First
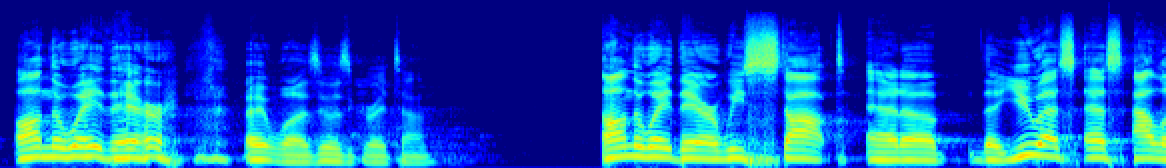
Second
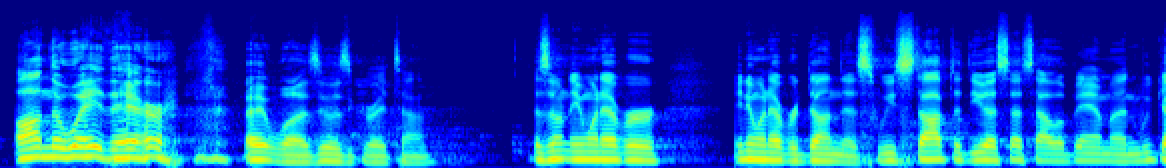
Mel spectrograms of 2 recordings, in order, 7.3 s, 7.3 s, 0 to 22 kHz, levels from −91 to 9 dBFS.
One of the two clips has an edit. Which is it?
second; 1 cut; at 3.2 s

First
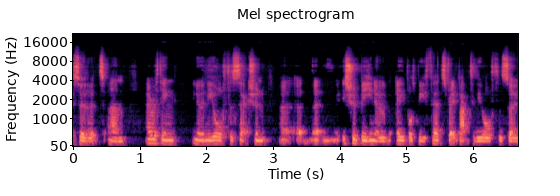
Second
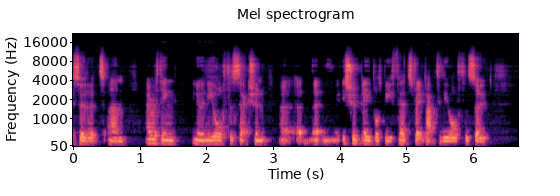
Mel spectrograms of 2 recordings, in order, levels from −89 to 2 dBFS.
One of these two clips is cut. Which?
second; 1 cut; at 4.3 s

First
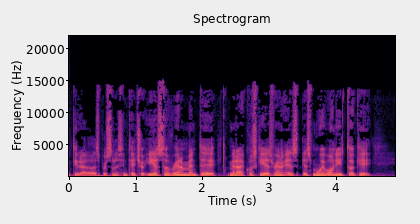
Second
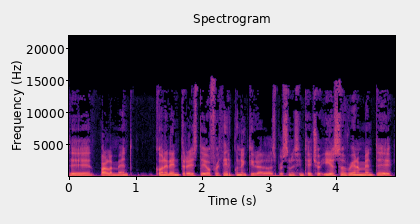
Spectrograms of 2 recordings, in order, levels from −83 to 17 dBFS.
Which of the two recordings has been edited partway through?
first; 1 cut; at 2.3 s

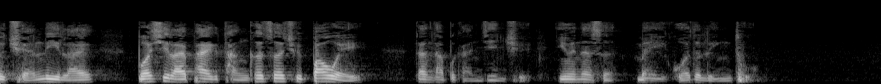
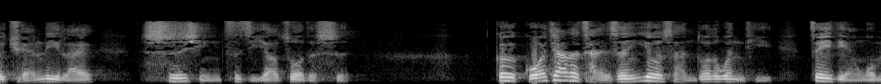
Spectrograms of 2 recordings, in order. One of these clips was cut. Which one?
first; 1 cut; at 1.2 s

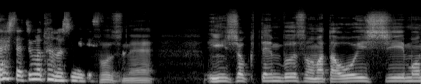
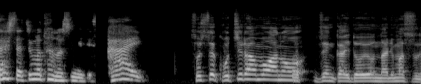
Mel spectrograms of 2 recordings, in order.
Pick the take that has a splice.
second; 1 cut; at 1.0 s

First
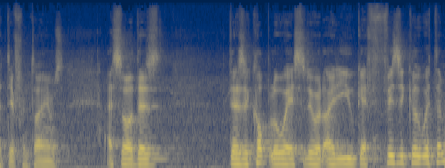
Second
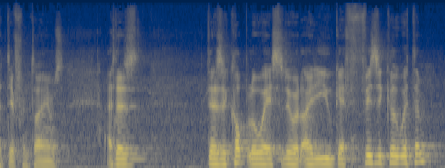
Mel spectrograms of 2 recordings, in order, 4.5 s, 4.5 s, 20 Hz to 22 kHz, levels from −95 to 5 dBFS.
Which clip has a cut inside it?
second; 1 cut; at 1.1 s

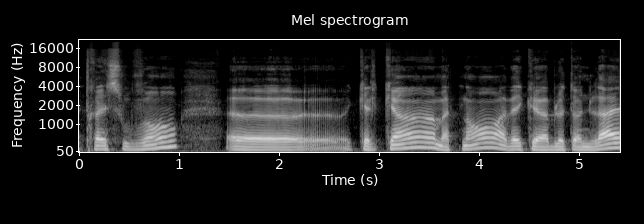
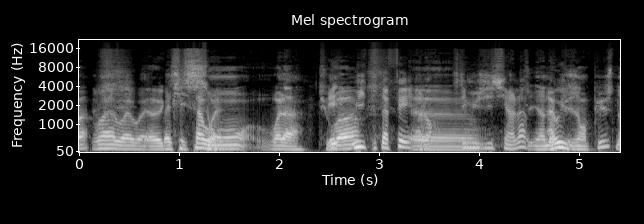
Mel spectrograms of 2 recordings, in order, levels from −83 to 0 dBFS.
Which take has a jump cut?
second; 1 cut; at 4.5 s

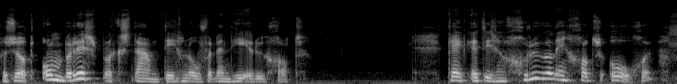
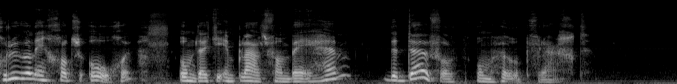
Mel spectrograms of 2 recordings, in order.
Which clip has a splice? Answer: second; 1 cut; at 4.7 s

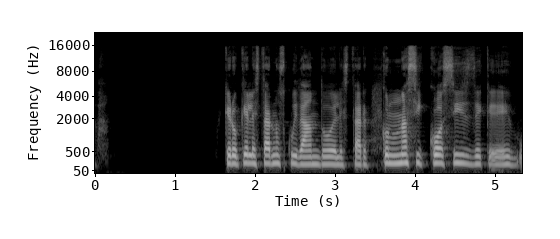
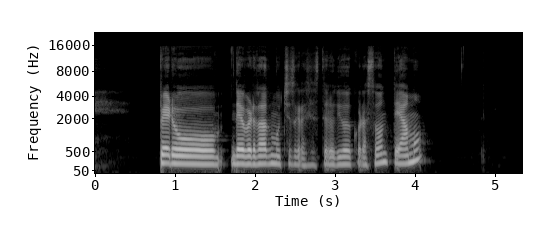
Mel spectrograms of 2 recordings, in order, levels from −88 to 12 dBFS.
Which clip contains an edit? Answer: first; 1 cut; at 3.6 s

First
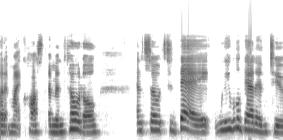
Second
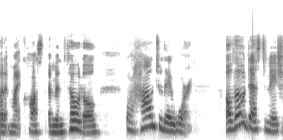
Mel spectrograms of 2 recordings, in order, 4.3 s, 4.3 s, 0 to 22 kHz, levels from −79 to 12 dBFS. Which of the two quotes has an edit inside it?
second; 2 cuts; at 1.8 s, 3.3 s

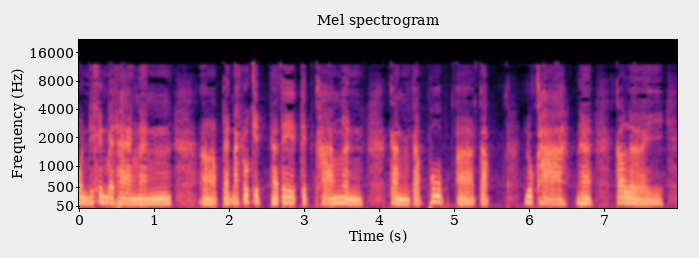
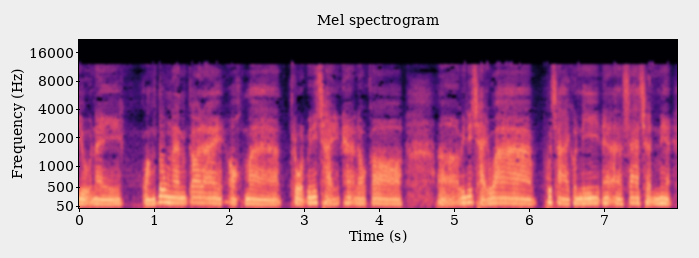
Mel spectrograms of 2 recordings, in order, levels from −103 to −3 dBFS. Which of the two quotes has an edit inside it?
first; 1 cut; at 2.0 s

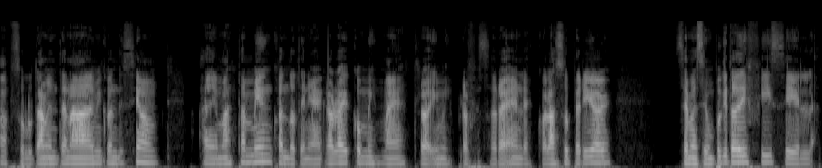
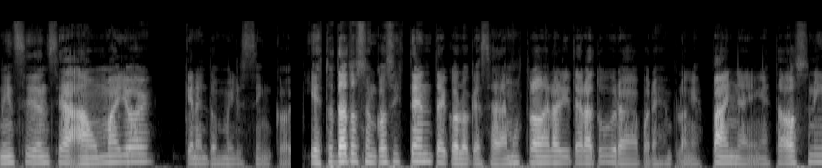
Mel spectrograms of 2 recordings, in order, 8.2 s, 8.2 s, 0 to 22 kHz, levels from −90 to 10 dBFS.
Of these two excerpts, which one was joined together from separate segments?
first; 1 cut; at 1.8 s

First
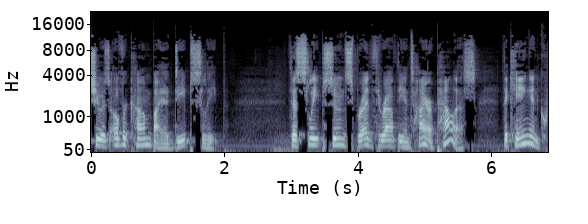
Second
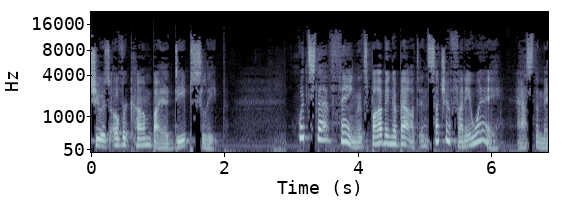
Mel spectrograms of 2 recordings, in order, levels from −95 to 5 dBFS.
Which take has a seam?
second; 1 cut; at 2.9 s

